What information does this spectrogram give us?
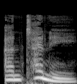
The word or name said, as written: antenna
